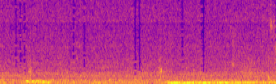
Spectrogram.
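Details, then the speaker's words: Hungry person's stomach growling loudly: low, wavering gurgles in two bursts, the second longer and louder, over quiet room noise; ordinary hunger borborygmi. "Can you guys hear my stomach? It is growling like crazy."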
